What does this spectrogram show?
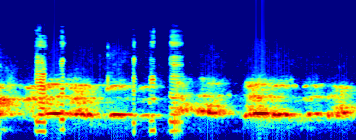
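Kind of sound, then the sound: animal, dogs barking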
